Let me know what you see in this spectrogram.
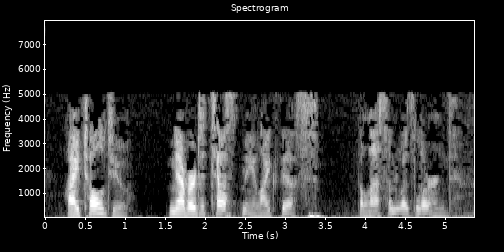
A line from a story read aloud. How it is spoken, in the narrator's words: she very solemnly told him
